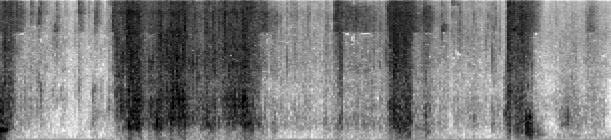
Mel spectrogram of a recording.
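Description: Plastic packaging crinkling and tearing as fabric sandbags are pulled out of their plastic wrap: a long rustle about a second in, then two shorter ones.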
